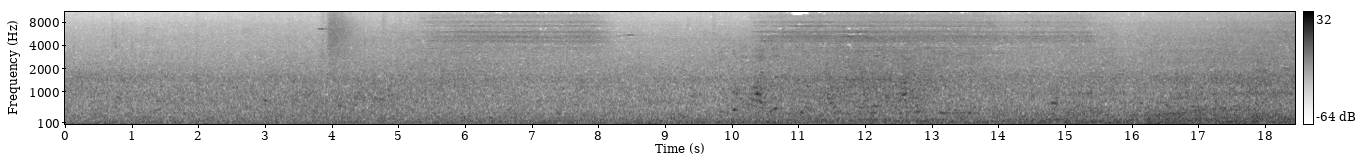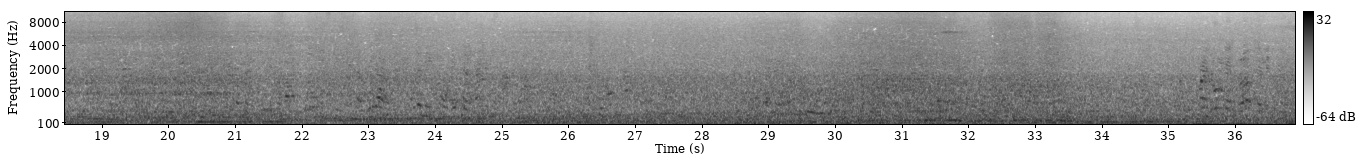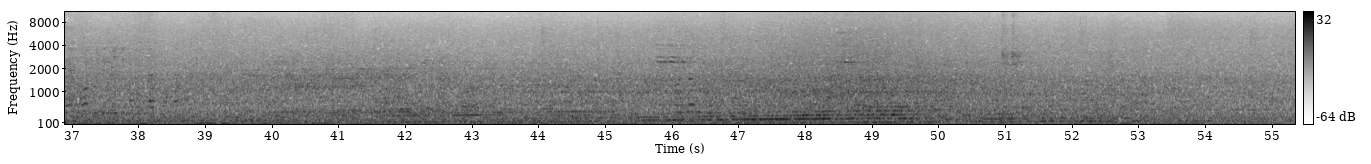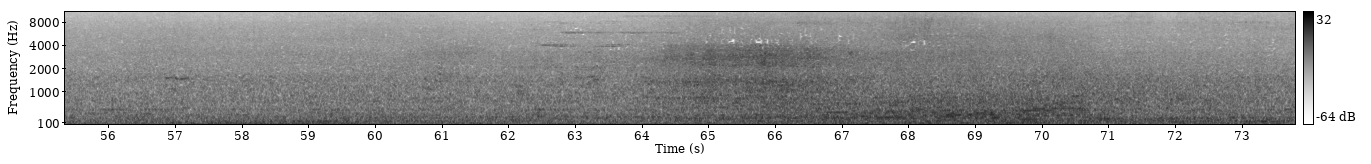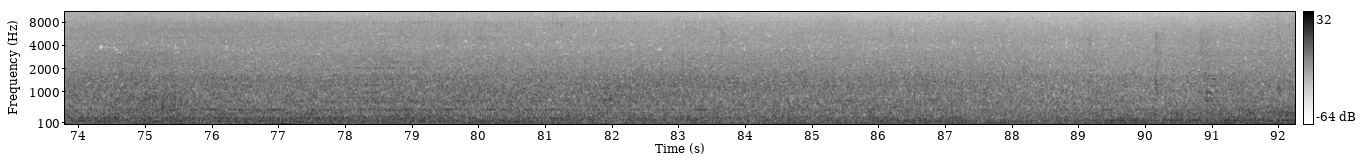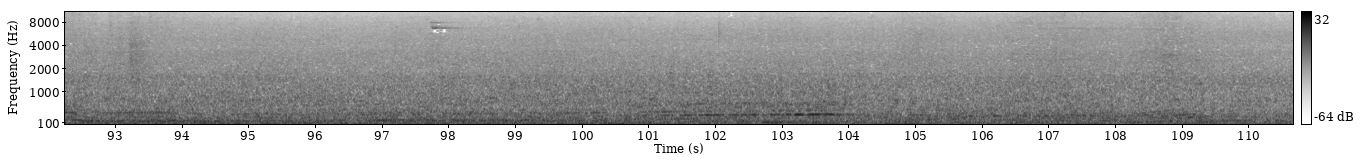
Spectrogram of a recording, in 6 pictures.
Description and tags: Thailand Bangkok traffic heavy slight echo from Skytrain overpass in multilayered highway2 walking some voices
traffic, Thailand, echo, overpass, Bangkok, heavy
